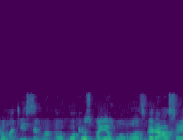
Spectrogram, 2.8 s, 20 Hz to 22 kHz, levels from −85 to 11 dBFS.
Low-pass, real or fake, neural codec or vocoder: 7.2 kHz; fake; codec, 44.1 kHz, 7.8 kbps, Pupu-Codec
